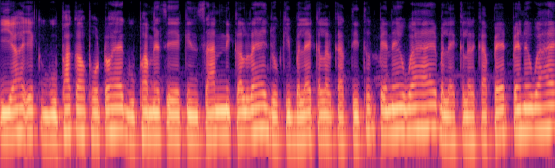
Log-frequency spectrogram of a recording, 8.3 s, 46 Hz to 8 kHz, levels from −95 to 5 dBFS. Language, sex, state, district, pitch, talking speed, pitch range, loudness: Hindi, male, Bihar, Patna, 125 Hz, 215 wpm, 115-135 Hz, -13 LUFS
